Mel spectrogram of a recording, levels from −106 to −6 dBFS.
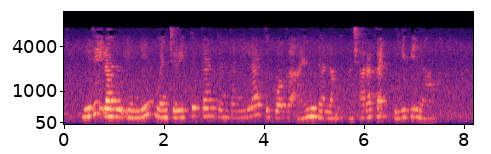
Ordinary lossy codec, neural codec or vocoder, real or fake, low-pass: MP3, 64 kbps; none; real; 7.2 kHz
